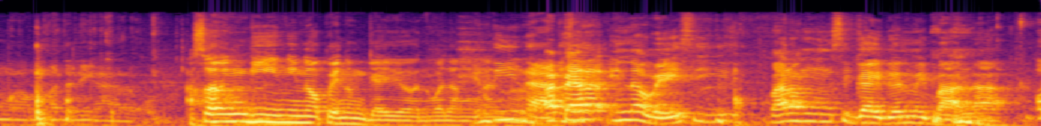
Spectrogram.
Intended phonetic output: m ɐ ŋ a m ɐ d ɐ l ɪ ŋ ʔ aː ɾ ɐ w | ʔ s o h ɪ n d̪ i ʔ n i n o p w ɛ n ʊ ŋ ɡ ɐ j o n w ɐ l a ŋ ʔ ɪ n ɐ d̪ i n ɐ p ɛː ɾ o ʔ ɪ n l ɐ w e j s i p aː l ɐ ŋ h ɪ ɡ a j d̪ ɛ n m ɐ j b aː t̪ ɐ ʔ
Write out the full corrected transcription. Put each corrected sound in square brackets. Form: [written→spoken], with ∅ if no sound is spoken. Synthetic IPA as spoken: m ɐ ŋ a m ɐ d ɐ l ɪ ŋ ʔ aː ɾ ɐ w | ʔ s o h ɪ n d̪ i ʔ n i n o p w ɛ n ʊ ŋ ɡ ɐ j o n w ɐ l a ŋ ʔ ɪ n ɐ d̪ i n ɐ p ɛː ɾ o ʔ ɪ n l ɐ w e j s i p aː [l→ɾ] ɐ ŋ [h→s] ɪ ɡ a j d̪ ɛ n m ɐ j b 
